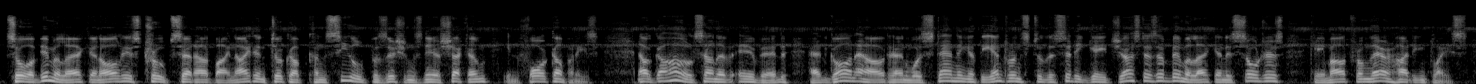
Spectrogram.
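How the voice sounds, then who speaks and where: A man narrating a dramatized audio Bible in a measured, clearly enunciated storytelling style. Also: mid-range voice, lively intonation.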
